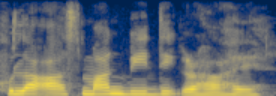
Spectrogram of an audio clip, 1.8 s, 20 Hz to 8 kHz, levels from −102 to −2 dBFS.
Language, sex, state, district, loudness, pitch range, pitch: Hindi, female, Arunachal Pradesh, Lower Dibang Valley, -14 LUFS, 210-250 Hz, 235 Hz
